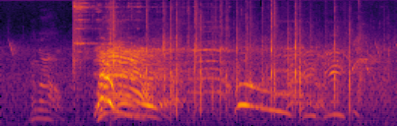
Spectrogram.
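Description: A flying disc clanks into the metal chains of a basket, which rattle and ring.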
